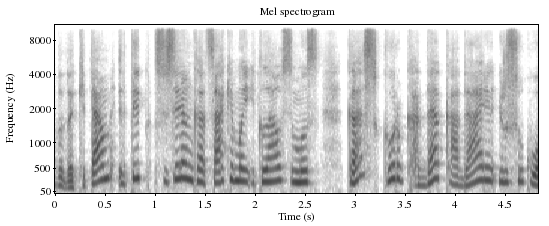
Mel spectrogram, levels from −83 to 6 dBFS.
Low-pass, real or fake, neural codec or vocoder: 9.9 kHz; fake; codec, 16 kHz in and 24 kHz out, 0.8 kbps, FocalCodec, streaming, 65536 codes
